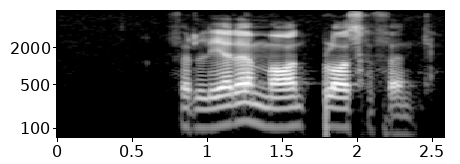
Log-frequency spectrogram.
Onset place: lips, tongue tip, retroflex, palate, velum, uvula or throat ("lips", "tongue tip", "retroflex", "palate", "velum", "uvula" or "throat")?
lips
